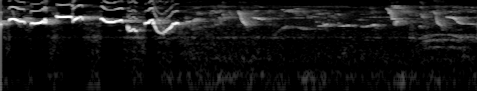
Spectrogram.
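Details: Oriental magpie-robin (kacer) lure song for drawing other magpie-robins into singing. It opens with loud, sustained, swooping whistles and a deep dipping slur. Faint, scattered high chirps trail off afterwards.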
